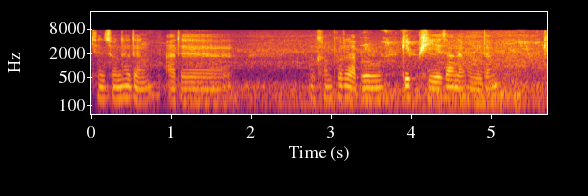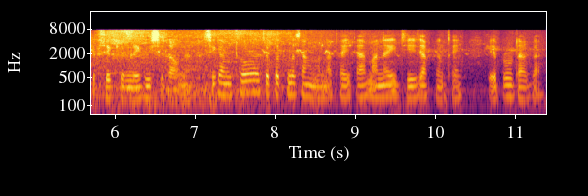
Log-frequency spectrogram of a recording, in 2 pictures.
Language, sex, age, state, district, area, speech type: Bodo, female, 30-45, Assam, Baksa, rural, spontaneous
